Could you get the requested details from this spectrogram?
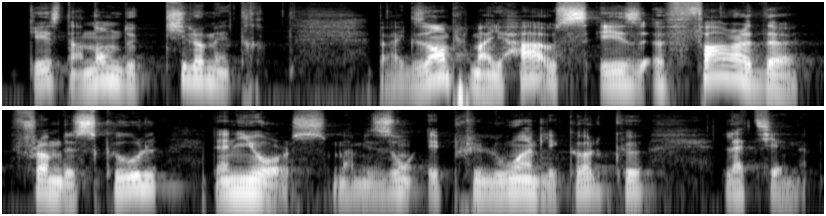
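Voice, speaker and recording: A man's voice: medium pitch, lively intonation, moderate pace, vocal fry. Man explaining a grammar lesson. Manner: patient, explanatory, with frequent fillers. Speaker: university English grammar lecturer. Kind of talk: recorded grammar lesson for students.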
